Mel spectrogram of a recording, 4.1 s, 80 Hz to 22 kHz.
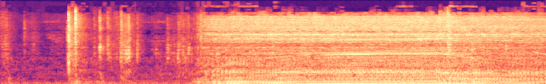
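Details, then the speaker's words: Triumph TR7 spare starter motor bench-tested with power applied: motor spins up to a steady low free-running whine with no engagement clunk; pinion not throwing out, owner suspects faulty solenoid not working its lever. "okay what's not happening is this bit here isn't coming out as it should it's not spinning out and that's what the solenoid I think needs to do"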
